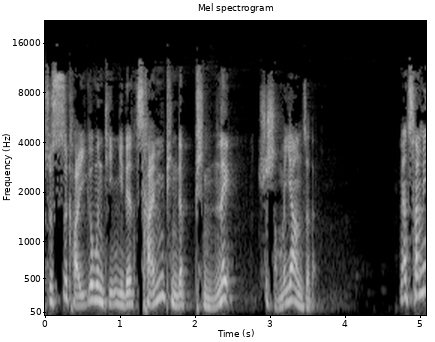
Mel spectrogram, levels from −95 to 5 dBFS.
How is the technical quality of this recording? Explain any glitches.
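Nothing technical gets in the way here; the speech comes across without any glitches to point out.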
